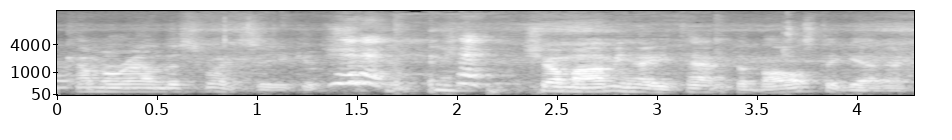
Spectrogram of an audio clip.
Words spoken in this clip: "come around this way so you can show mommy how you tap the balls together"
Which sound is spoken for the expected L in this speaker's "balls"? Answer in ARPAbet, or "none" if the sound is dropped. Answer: L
